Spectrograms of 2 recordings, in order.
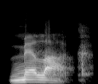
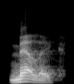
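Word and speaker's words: מלח: you know yam H hamik melak not melik Melo is how you say salt in Hebrew you have the areas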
